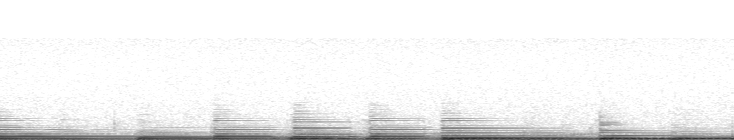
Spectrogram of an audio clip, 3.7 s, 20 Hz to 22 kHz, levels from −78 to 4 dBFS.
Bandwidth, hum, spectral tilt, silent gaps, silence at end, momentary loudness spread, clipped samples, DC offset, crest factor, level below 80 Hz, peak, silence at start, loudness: 4.7 kHz; none; -9.5 dB/octave; none; 0 s; 6 LU; under 0.1%; 3%; 14 dB; -54 dBFS; -4 dBFS; 0 s; -19 LUFS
